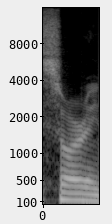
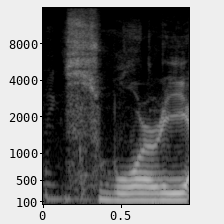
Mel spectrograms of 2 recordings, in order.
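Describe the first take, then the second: First: The word is said in a plain, ordinary way. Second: The word is said in an exaggerated, mocked way. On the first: The speaker says this is how they really talk. The speaker calls it right. "I say sorry normally" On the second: Others claim the speaker talks this way. The speaker calls it wrong. "I do not say sworry like that"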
